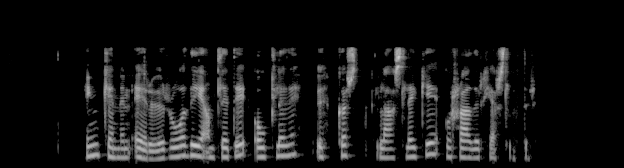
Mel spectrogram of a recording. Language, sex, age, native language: Icelandic, female, 30-39, Icelandic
